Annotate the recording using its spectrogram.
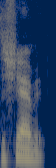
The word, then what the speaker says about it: Shamet: Mr. Shamet.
